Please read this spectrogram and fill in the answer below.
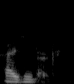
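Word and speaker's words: Isenberg: It's I-S-E-N-B-E-R-G, Eisenberg.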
